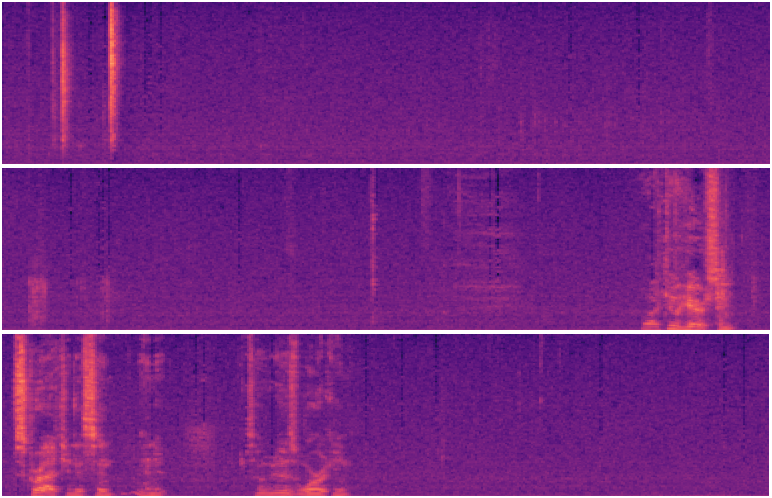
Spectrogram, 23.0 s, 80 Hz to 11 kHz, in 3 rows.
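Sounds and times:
radio static hiss and hum: 4.1s - 9.6s, 14.0s - 18.9s.

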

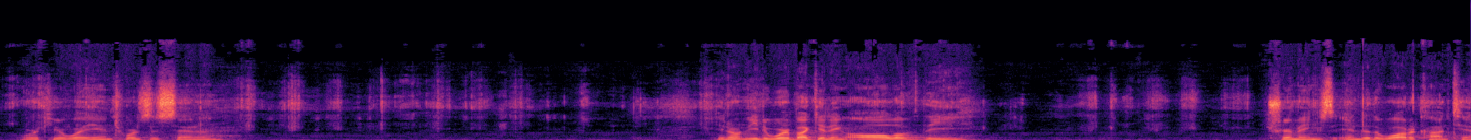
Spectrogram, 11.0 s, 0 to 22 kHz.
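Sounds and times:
knife scraping soil: 0.0s - 10.4s.

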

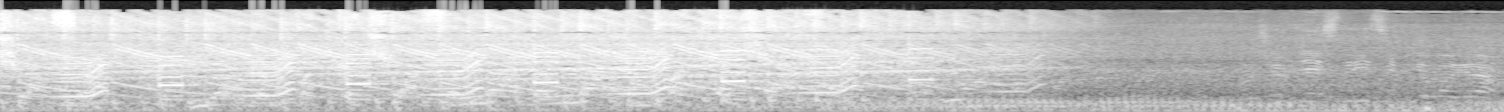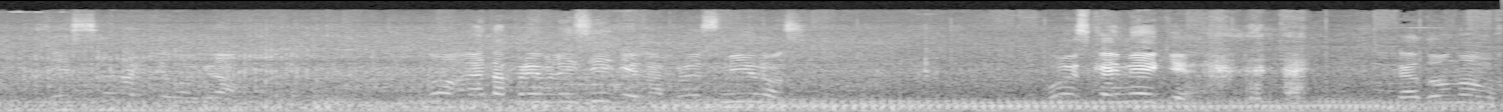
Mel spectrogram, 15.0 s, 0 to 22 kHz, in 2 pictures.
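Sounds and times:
vehicle engine rumbling: 0.0s - 15.0s.

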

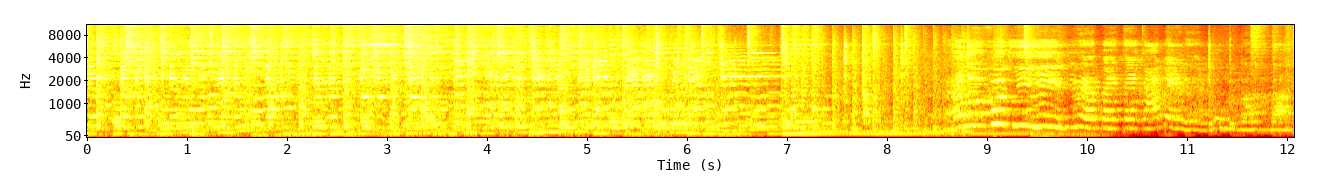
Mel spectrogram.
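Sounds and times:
bass guitar line: 0.0s - 10.5s
drum kit and percussion: 0.0s - 12.0s
live band playing: 0.0s - 12.0s.

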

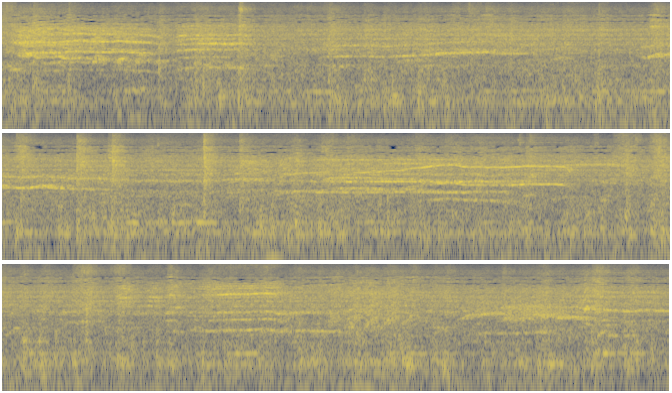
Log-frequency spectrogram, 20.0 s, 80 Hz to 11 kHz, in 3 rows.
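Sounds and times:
train rumbling on rails: 0.0s - 20.0s
wheels clacking: 0.0s - 20.0s.

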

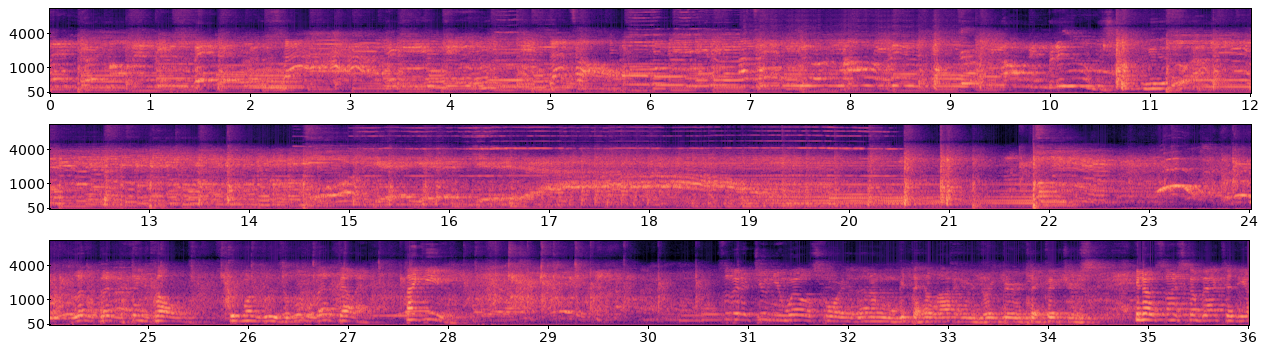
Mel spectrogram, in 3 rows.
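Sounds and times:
electric blues band playing: 0.0s - 27.8s, 29.9s - 32.9s
harmonica: 3.7s - 9.5s, 14.4s - 21.0s.

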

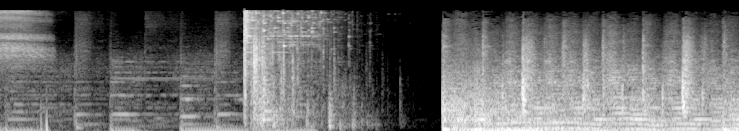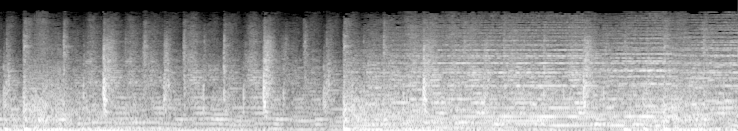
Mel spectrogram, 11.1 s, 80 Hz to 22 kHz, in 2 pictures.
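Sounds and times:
glass shattering: 1.8s - 2.9s
music with strong bass: 3.4s - 11.0s.

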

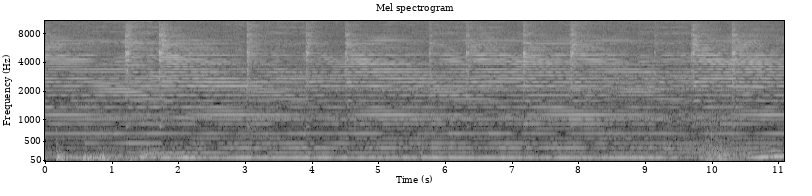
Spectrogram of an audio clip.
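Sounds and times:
resonant low drone: 0.0s - 11.0s
plucked string notes: 5.7s - 11.0s.

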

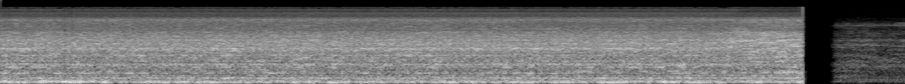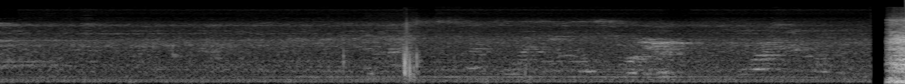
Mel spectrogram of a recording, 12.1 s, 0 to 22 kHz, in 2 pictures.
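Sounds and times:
faint kitchen hum: 5.6s - 11.9s.

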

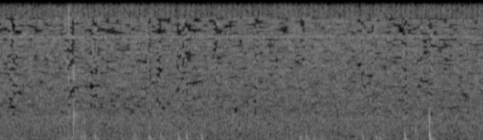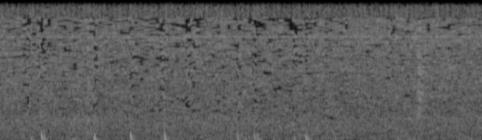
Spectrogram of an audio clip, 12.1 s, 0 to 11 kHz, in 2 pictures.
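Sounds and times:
quiet steady hum: 0.0s - 12.0s
soft low thumps: 0.8s - 2.7s, 3.6s - 5.6s, 6.4s - 8.3s, 9.0s - 10.4s.

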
